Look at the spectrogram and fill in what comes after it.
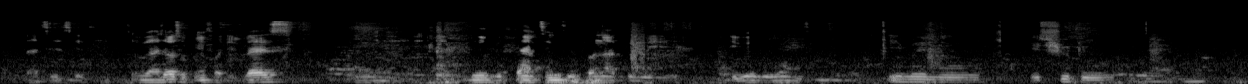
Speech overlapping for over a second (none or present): none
